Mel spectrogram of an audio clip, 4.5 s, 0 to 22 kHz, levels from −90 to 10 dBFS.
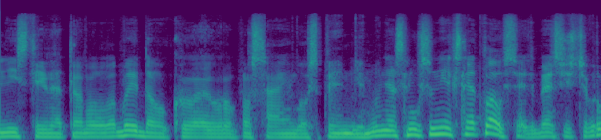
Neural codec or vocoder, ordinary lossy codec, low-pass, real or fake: codec, 32 kHz, 1.9 kbps, SNAC; AAC, 64 kbps; 14.4 kHz; fake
